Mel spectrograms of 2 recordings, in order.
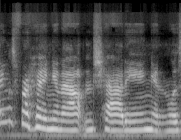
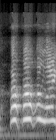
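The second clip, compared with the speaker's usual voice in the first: high laugh; 13 semitones higher, 9 dB louder than usual. Real, not acted. Laughs at dog.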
